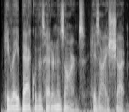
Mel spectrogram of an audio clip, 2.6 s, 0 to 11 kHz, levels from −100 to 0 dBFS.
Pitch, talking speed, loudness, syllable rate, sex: 85 Hz, 280 wpm, -17 LUFS, 5.0 syllables/s, male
